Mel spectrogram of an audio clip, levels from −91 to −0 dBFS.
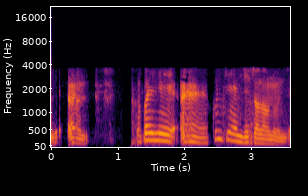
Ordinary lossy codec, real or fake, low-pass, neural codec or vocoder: AAC, 24 kbps; real; 3.6 kHz; none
